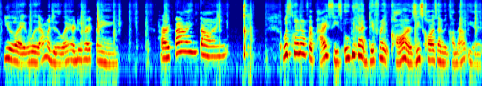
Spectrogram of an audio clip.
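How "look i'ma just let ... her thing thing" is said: put-on quiet, subdued, held-back voice. Teasing a quiet viewer by imitating Key being quiet. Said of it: "you was so quiet".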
